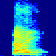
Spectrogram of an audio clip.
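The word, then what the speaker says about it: 大: En chino se pronuncia da y en japonés o dai, y significa grande.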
